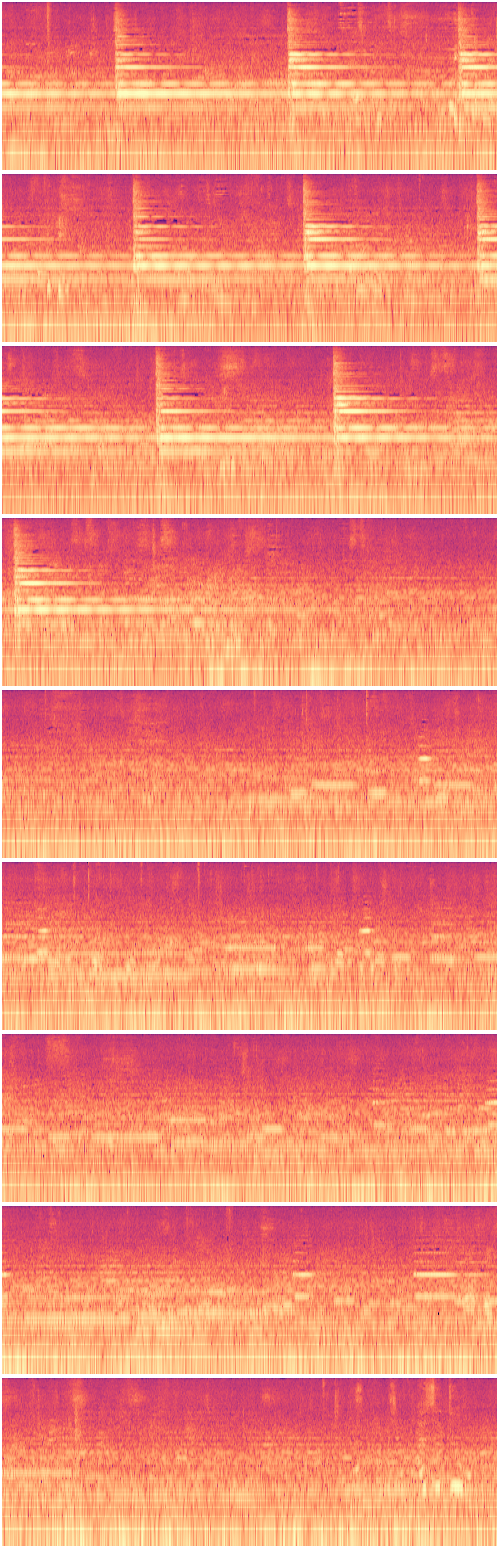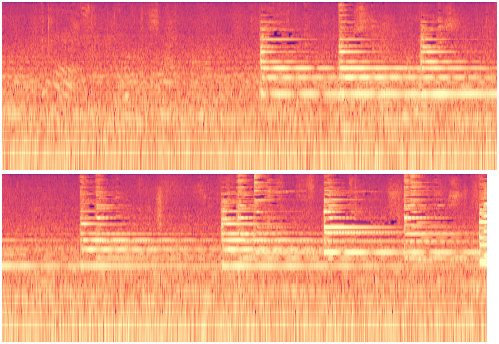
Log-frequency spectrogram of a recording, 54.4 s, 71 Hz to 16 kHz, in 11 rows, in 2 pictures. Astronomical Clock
0:00.0 0:18.5, 0:47.0 0:54.3

